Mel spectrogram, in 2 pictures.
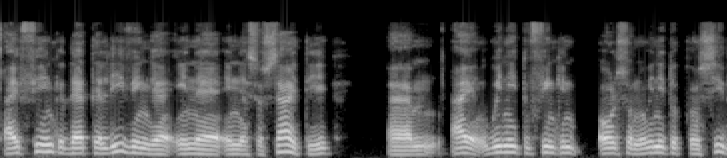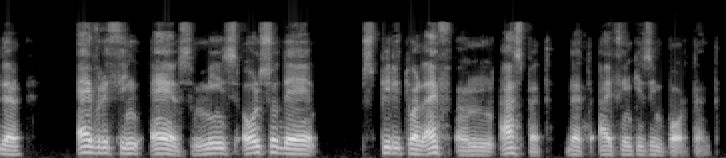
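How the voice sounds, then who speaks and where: A man hosting a radio interview, speaking haltingly with lots of fillers and restarts. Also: mid-range voice, warm tone, no room sound, clean studio sound. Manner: hesitant, halting phrasing with many fillers. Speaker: radio host.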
